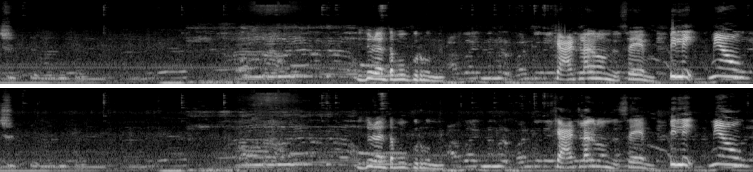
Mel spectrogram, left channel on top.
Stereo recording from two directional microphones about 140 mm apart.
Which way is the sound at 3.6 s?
60° left (ahead or behind).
